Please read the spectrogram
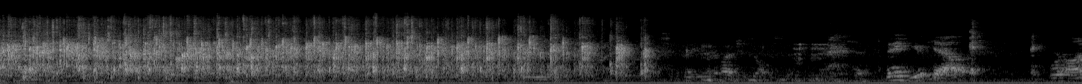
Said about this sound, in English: wild applause. Thank you.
